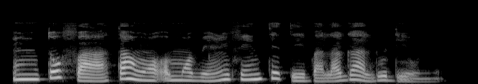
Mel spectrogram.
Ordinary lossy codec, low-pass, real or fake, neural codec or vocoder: MP3, 32 kbps; 7.2 kHz; real; none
